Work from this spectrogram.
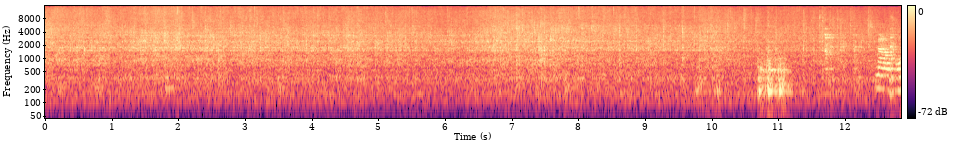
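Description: Cauliflower gnocchi stirred in sauce in a sizzling pan, a steady bright frying hiss with soft scraping of the stirring throughout and a few louder clinks near the end.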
